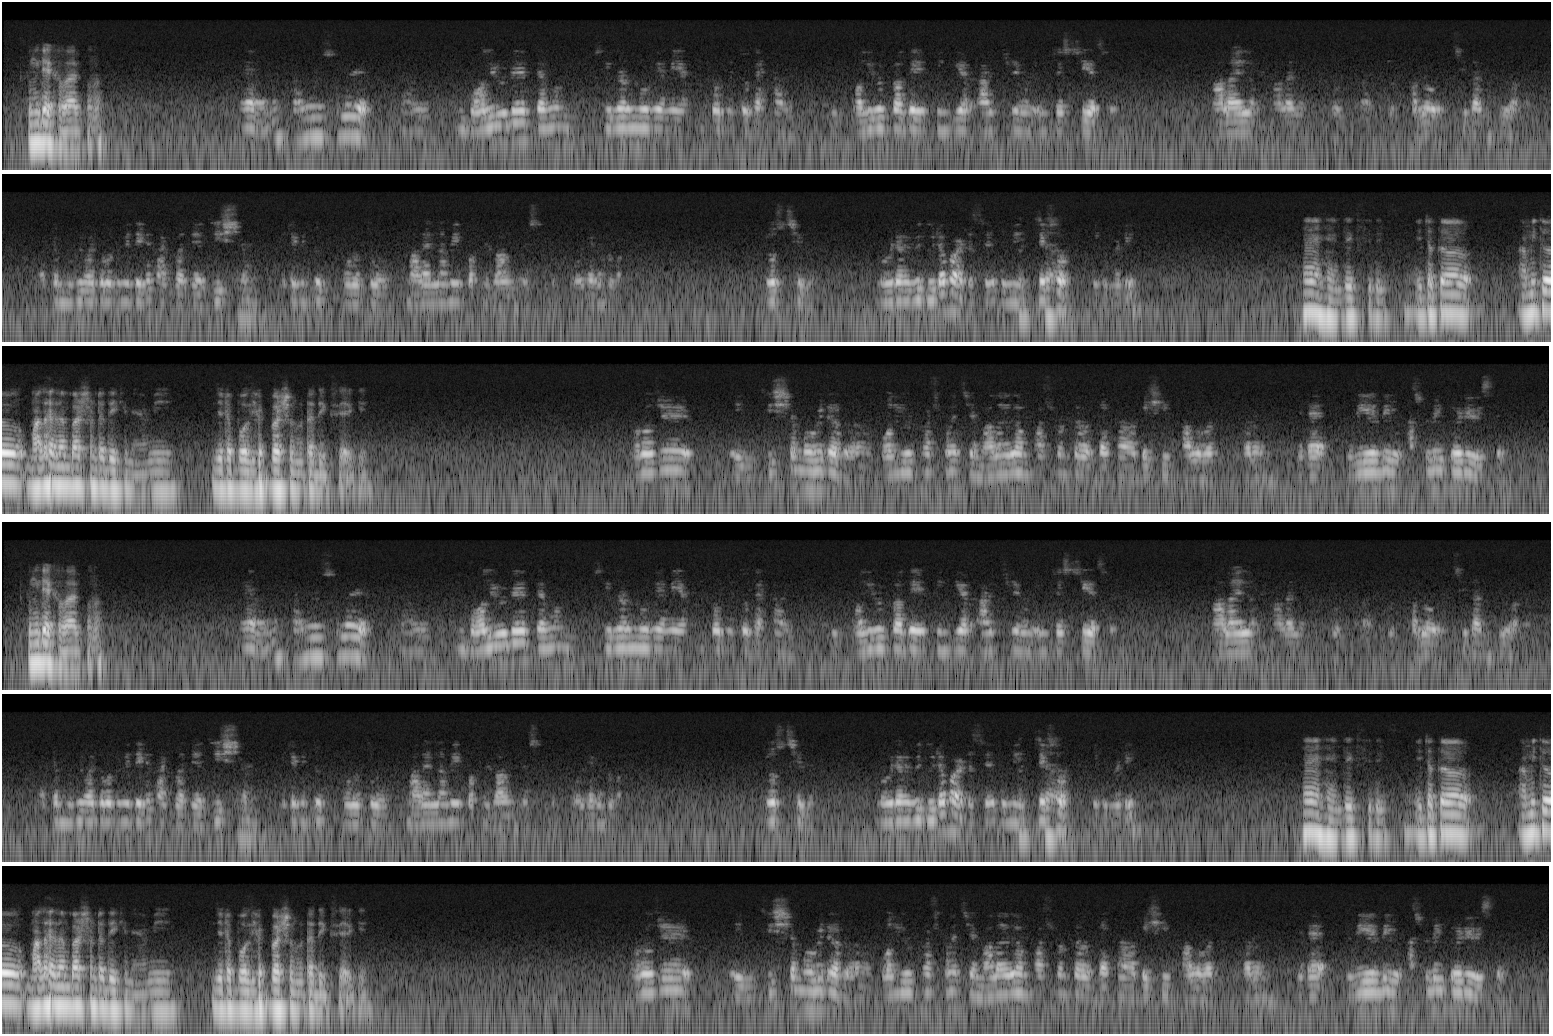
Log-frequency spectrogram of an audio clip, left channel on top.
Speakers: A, on the right; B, on the right.
A: তুমি দেখো আর কোনো
B: হ্যাঁ আমি আসলে আহ, বলিউডে তেমন থ্রিলার মুভি আমি এখন পর্যন্ত দেখা হয়নি কিন্তু বলিউড বাদে ইন্ডিয়ার আর যেমন ইন্ডাস্ট্রি আছে মালায়ালাম মালায়ালাম তো আহ, খুব ভালো থ্রিলার মুভি বানায় একটা মুভি হয়তো বা তুমি দেখে থাকবা যে দৃশ্যম
A: হুম।
B: এটা কিন্তু মূলত মালায়ালামেই প্রথমে বানানো হয়েছিল মুভিটা কিন্তু অনেক জোশ ছিল মুভিটা মেবি দুইটা পার্ট আছে তুমি
A: আচ্ছা
B: দেখছো দুটো পার্টি
A: হ্যাঁ হ্যাঁ দেখছি দেখছি এটা তো আমি তো মালায়ালাম ভার্সনটা দেখি না আমি যেটা বলিউড ভার্সন ওটা দেখছি আর কি
B: ধরো যে এই দৃশ্যম মুভিটার বলিউড ভার্সনের চেয়ে মালায়ালাম ভার্সনটা দেখা বেশি ভালো আর কি কারণ সেটা রিয়েলি আসলেই তৈরি হয়েছে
